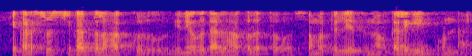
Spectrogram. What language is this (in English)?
Telugu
